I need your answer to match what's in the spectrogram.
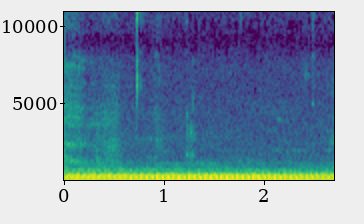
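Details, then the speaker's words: Corvair with battery isolator disconnected: electric fuel pump switched on to fill the carburetors and check for leaks; low, steady buzzing hum with even pulse, no stutter. Normal electric fuel pump running strong, no leaks found. "And since that is my fuel pump, now I can turn this and the fuel pump comes on, and I can actually check all of the carburetors and the connections, and I can actually hear the carburetors filling and make sure I don't have any leaks."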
